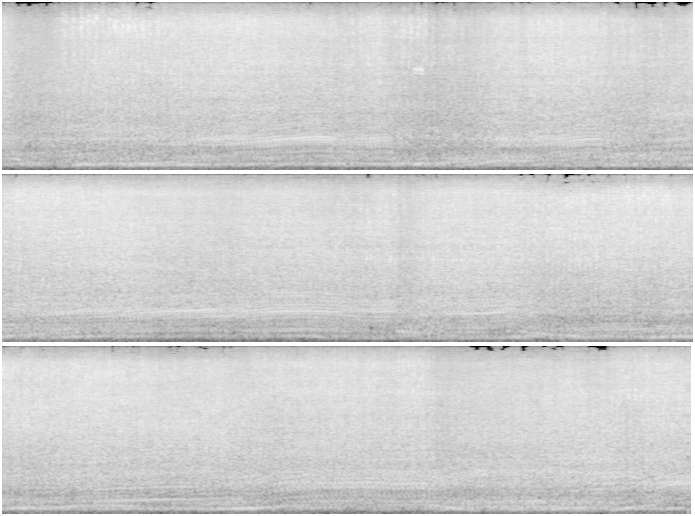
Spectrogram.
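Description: Several demolition derby cars' engines revving hard at once, their pitches rising and falling over one another as the cars rev, reverse and ram each other on the dirt.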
